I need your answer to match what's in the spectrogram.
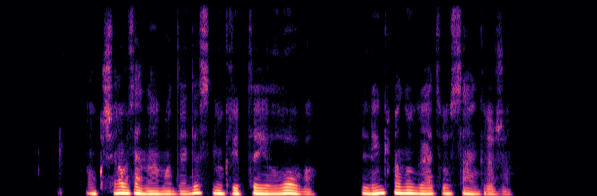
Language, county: Lithuanian, Panevėžys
